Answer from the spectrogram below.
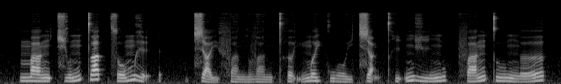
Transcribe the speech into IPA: m a˧ ŋ t͡ɕ u˨˦ n t̪ a˦˥ t̚ s o˨˦ m ɣ ḛ˧˨ ʔ | t͡ɕ a˧˩ j f a̤˨˩ n v a̤˨˩ n t̪ʰ ə̰˧˨ j m ə˧ j k w o̤˨˩ j t͡ɕ a̰˧˨ ŋ t̪ʰ ḭ˧˥ ŋ ɣ i˧ ŋ u˦˥ p̚ f a˨˦ ŋ t̪ u˧ ŋ əː˨˦

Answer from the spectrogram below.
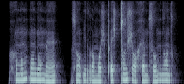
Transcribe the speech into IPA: h õ˧ m õ˨˥ m p õ˨˥ ɠ õ˧˥˧ m ɛ̃˧˩˧ | s õ˧˥˧ ʔ i˥ r ɔ˧ m ɔ˧˩˧ ʃ pʼ ɛ˧ ʃ ǀ õ˨˥ d ʃ ɔ˧˩˧ h ɛ˧ m s o˨˥ m d ɔ̃˥ d

